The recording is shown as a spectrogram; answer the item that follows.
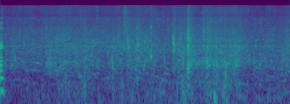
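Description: Garden hose spraying a steady stream of water into a small plastic paddling basin filled with water, a continuous even splashing hiss.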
